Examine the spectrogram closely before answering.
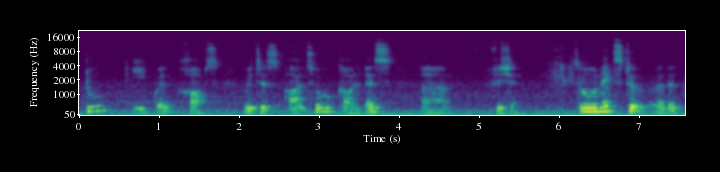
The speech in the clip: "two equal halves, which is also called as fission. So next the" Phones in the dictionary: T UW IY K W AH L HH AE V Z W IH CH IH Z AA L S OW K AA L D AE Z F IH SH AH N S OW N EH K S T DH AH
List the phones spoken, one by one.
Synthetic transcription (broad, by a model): T UW IY K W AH L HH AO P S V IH CH IH Z AA L S OW K AA L D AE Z F IH SH AH N S OW N EH K S T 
